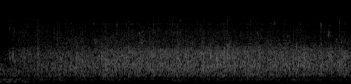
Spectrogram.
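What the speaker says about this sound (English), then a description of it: "Let's give the Assemblymember a round of applause." Sustained, fairly distant applause from the audience at an Armenian Genocide commemoration event for an Assemblymember, a continuous even roar of many hands with no voices on top.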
